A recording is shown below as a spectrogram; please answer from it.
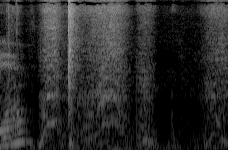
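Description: Rustling and rubbing of a clear vinyl comforter storage bag being lifted and turned over by hand, with a single sharp click about two-thirds of a second in.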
